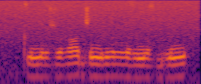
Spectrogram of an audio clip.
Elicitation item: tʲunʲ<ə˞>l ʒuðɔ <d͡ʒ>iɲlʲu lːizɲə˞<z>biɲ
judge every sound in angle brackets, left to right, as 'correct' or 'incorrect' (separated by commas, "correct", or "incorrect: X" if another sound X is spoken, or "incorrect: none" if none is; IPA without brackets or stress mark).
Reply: incorrect: ə, correct, correct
